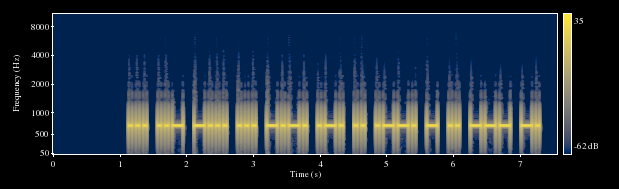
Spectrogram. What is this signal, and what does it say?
Morse code, heard as a keyed tone, about 22 wpm, 700 Hz. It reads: SUBSCRIPTION
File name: Twelve Letter Words - 22wpm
